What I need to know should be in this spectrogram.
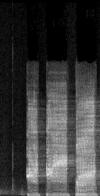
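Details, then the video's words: Lemur vocalizations exchanged among themselves, meaning unknown, played back to infants in a category-learning experiment: three harsh, noisy calls of about a third of a second each, evenly spaced after a brief silence. "L'une d'entre elles utilise des vocalisations de lémurien. Je vais vous faire écouter."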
